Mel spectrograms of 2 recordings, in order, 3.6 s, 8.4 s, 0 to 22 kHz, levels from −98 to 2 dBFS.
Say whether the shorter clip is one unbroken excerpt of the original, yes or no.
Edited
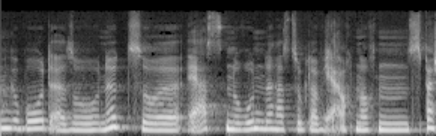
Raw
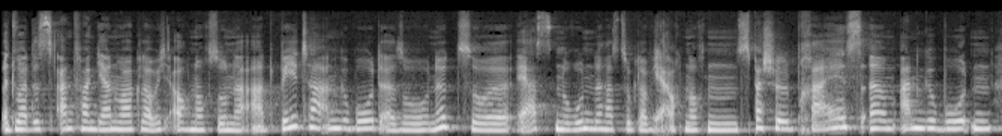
yes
